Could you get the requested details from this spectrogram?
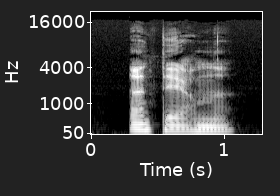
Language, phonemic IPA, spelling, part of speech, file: French, /ɛ̃.tɛʁn/, interne, adjective / noun / verb, Fr-interne.ogg
- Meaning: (adjective) internal; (noun) 1. intern (as in a medical student) 2. boarder (pupil living at school); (verb) inflection of interner: first/third-person singular present indicative/subjunctive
